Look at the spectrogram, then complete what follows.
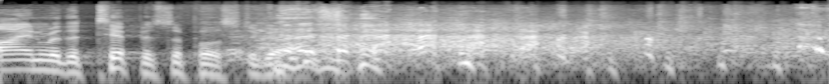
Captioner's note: laughter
